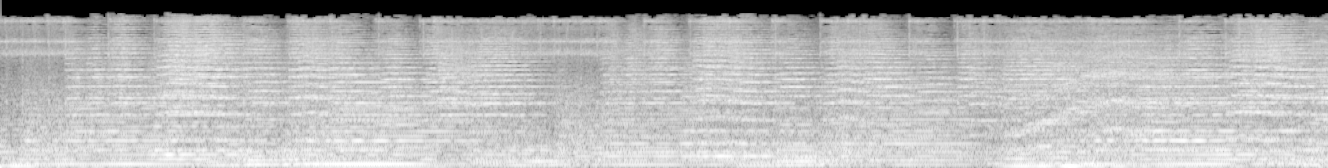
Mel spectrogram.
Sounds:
music

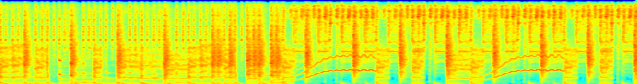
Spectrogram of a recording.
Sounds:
music
soundtrack music

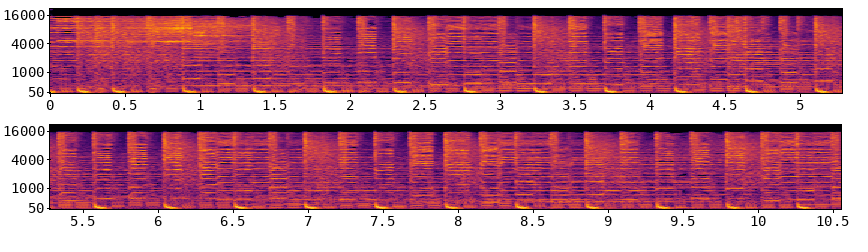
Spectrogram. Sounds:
music

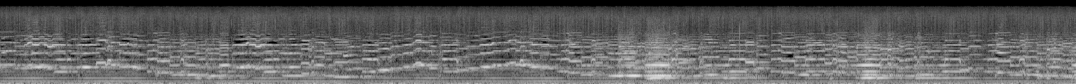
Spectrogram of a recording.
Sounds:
musical instrument
music
violin

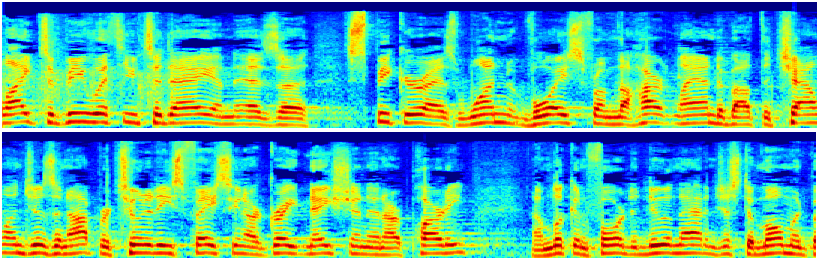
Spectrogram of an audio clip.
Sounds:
speech
male speech
monologue

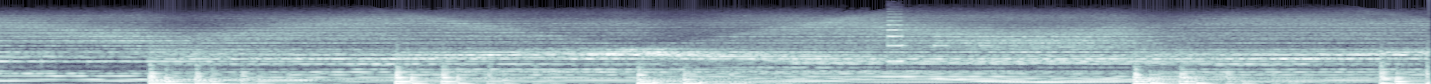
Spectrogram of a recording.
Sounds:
music

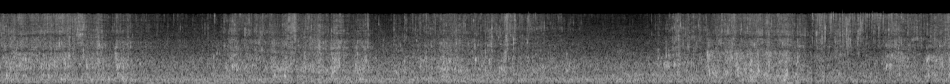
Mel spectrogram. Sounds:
swimming

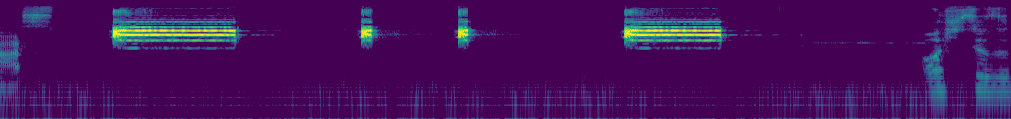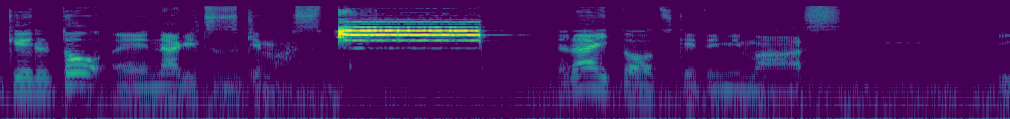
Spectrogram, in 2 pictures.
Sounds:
speech
vehicle horn

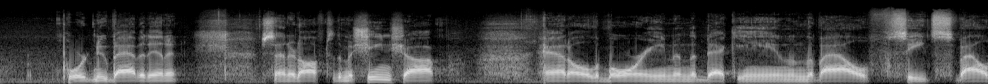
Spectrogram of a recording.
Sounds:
speech

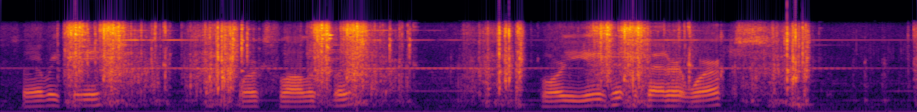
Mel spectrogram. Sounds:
cash register
speech

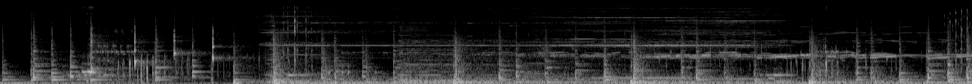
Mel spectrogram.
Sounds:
music
wood block
percussion

